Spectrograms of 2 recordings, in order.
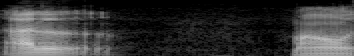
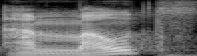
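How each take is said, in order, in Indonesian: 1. L jelas diucapkan sebelum M. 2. L melebur menjadi bunyi M yang ganda. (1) "tapi al al maut" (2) "Bukan am maut"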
